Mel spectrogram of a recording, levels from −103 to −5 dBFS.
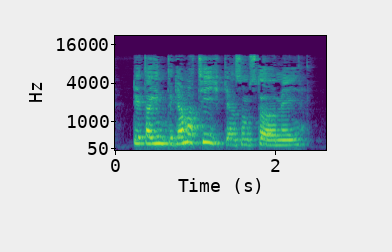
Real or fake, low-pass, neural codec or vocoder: real; 10.8 kHz; none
